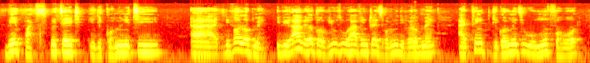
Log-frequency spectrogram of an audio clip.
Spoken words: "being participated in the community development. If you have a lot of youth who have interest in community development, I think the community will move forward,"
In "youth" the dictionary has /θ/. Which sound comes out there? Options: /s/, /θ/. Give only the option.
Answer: /s/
